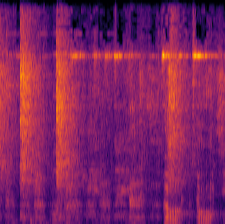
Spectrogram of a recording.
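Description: Yellow Labrador retriever 'talking' close to the microphone with a few short breathy huffs and a brief low grumble near the end, the vocal begging of a dog asking to be taken outside.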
